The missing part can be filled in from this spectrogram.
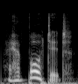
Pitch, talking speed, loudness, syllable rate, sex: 220 Hz, 305 wpm, -16 LUFS, 6.6 syllables/s, female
